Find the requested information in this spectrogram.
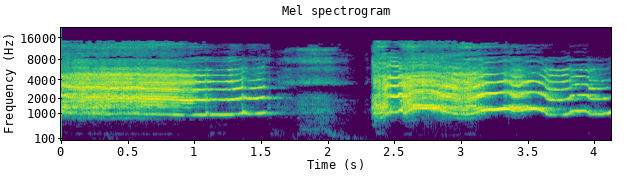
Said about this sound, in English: is a pug, a dog. Oh. And she shrieks like a human instead of barking. And here she is. Wow. All she does is open her mouth when she wants attention, and that's the noise she makes. There it is.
